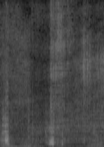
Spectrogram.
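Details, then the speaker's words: Tractor tire aired up and checked with soapy water: faint steady hiss of air escaping, rising briefly in spurts, from a small puncture; tire puncture air leak. "we're going to find this leag I can hear it oh there it is right there"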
